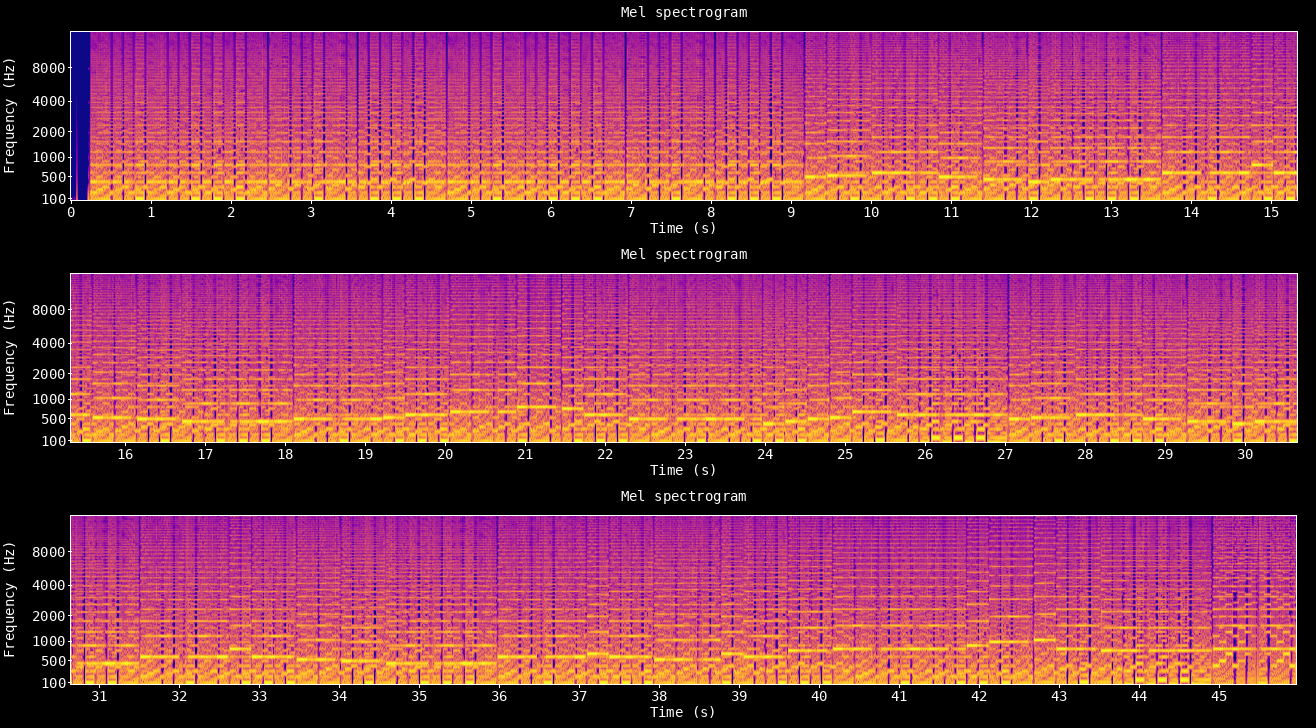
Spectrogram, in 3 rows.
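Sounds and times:
minimal chiptune music on SID CSG8580R5 chip: 0.0s - 45.9s.

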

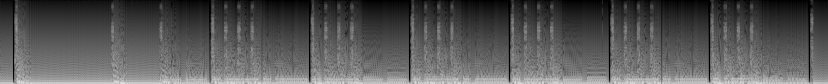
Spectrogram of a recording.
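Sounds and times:
chiptune music on a MOS6581R4 chip: 0.2s - 8.1s.

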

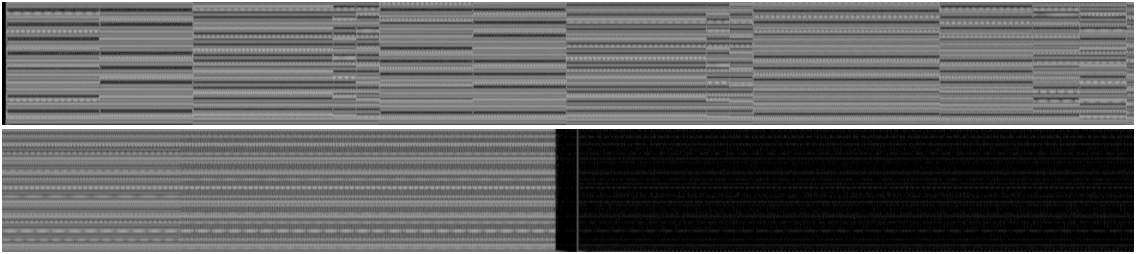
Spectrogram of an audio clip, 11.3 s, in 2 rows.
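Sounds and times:
SID chiptune music on CSG8580R5 chip: 0.0s - 8.5s.

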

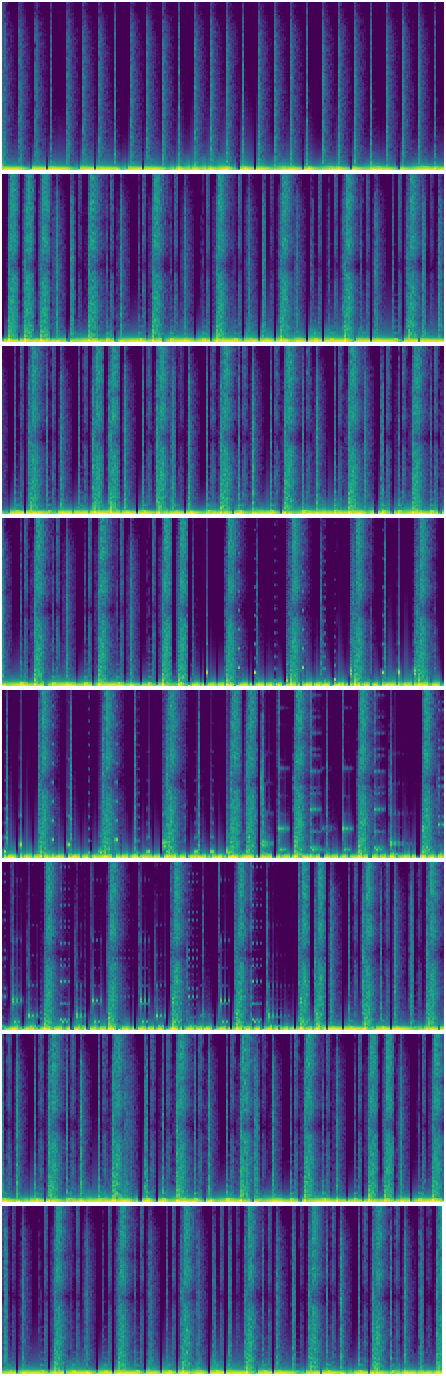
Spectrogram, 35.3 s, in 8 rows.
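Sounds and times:
hard tekno on a MOS6581R4 chip: 0.1s - 35.2s.

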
